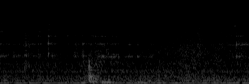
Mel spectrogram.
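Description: Near silence: faint low room hum, with one soft tick about a second in.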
